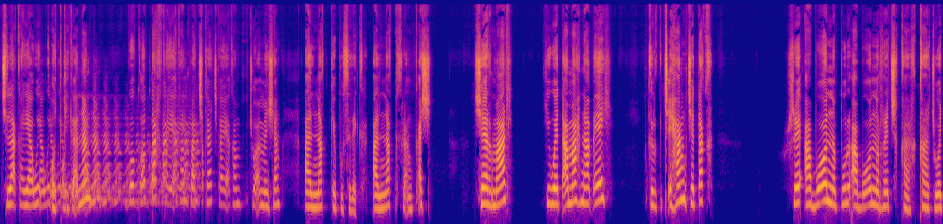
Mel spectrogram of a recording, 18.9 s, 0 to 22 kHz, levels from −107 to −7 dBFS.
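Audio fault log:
0.79–4.14 s, feedback echo between two devices. The speech returns at a steady interval of about a fifth of a second, peaking at about -12 dB below the voice. A second device in the room replays this microphone's signal, which is picked up again, and neither echo canceller removes the other device's output.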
